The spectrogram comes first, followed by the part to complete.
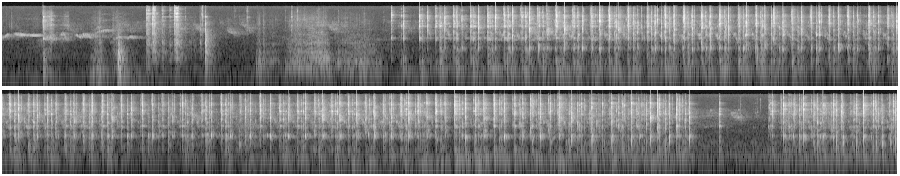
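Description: Metal teaspoon beating egg yolk and sugar by hand in a small ceramic cup: a few separate clinks of the spoon against the cup, then about five seconds in a fast, steady run of spoon-on-cup clicks that breaks off briefly near the end and starts again.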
